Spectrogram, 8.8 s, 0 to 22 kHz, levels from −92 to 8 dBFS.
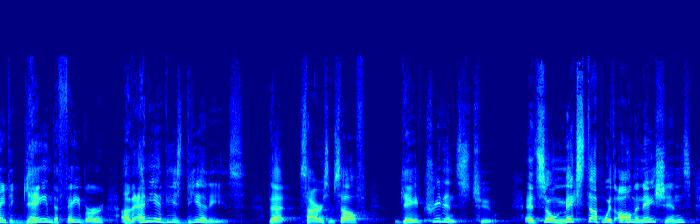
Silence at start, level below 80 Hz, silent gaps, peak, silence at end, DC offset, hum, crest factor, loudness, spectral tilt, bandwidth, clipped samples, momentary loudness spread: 0 s; under -90 dBFS; none; -24 dBFS; 0.15 s; under 0.1%; none; 20 dB; -42 LUFS; -3 dB/octave; 16.5 kHz; under 0.1%; 12 LU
